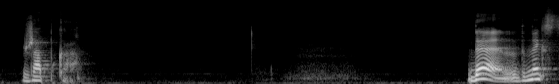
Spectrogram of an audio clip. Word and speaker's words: żabka: And in the example żabka, żabka, here again the b is actually pronounced as p because it's next to k, and k is a voiceless consonant.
